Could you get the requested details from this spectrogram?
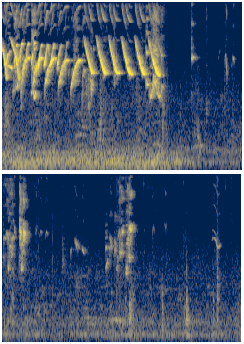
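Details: Bred domestic canary, kept with young canaries, opening with three seconds of bright, rapidly repeated swooping whistles, then quieter scattered thin chirps.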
